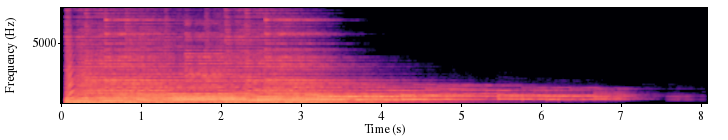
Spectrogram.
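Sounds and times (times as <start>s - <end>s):
synth bells roll: 0.1s - 6.4s
drones: 0.1s - 6.5s.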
